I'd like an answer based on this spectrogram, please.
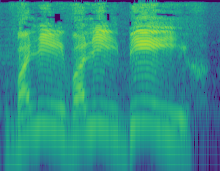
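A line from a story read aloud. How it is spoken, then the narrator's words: Young soldier shouting. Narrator (Russian): широкомордый парень-красноармеец кричал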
